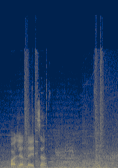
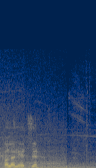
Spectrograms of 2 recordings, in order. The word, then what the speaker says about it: паляниця: Can you say паляниця? Palanetse.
